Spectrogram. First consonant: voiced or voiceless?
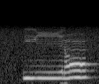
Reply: voiced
